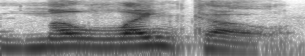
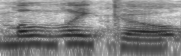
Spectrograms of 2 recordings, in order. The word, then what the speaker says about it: Malenko: Bischoff with a CA it's a dancer malenko not Milenko like a link in the fence all one would have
